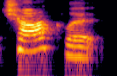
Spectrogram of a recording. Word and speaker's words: chocolate: hands so if i say chocolate and that's one valid way to say it let's say chocolate chocolate cha so by doing that we have now located the stress which is on the first syllable okay we've done our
